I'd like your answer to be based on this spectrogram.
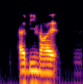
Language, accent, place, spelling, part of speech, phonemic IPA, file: French, France, Lyon, abîmeraient, verb, /a.bim.ʁɛ/, LL-Q150 (fra)-abîmeraient.wav
- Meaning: third-person plural conditional of abîmer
